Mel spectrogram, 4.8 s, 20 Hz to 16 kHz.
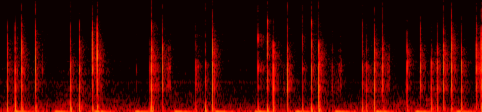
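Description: A solid purple hardcover book with a glossy cardboard cover is held in the hands while fingernails scratch and tap across the cover. The result is a quiet, irregular run of short, dry clicks and scratchy bursts with a bright edge around 2.3 kHz that stop dead with no ring.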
